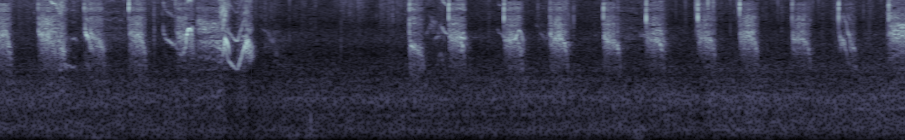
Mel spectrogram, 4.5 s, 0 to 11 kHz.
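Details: Sparrows coming to be fed, recorded 20 March 2021: a flock's rapid high chirps repeat through the clip, with a few louder sharp notes near the start and low background hum.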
